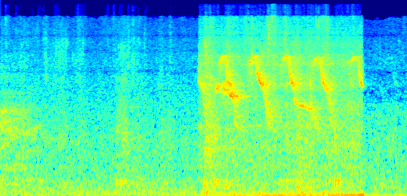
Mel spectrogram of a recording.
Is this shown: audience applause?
no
